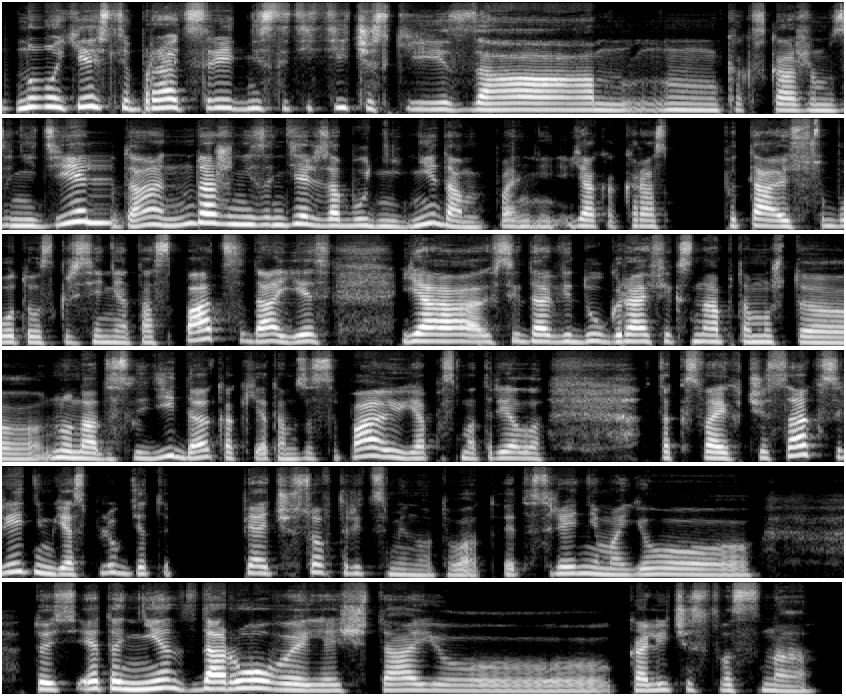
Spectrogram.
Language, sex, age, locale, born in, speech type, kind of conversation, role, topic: Russian, female, 30-34, ru-RU, Russia, conversation, advice, user, Почему у меня нерегулярный режим сна и как его наладить?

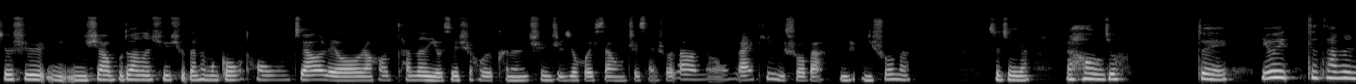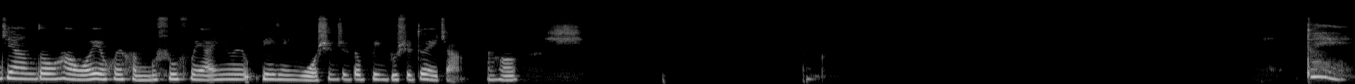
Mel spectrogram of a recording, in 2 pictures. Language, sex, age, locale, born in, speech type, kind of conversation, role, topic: Chinese, female, 25-29, zh-CN, China, conversation, podcast, guest, 你平时如何在独处和合作之间平衡时间？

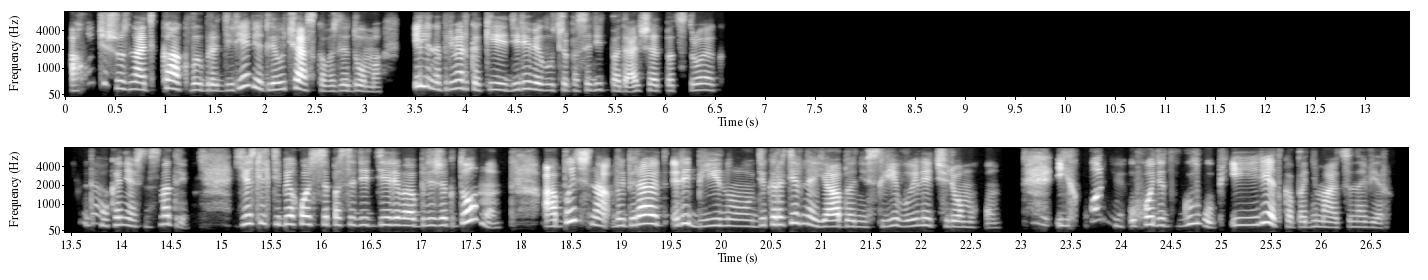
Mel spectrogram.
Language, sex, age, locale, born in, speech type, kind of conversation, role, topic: Russian, female, 40-44, ru-RU, Russia, read, expert-assistant, expert, Почему у некоторых деревьев корни растут над землёй?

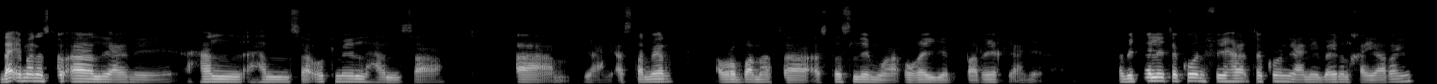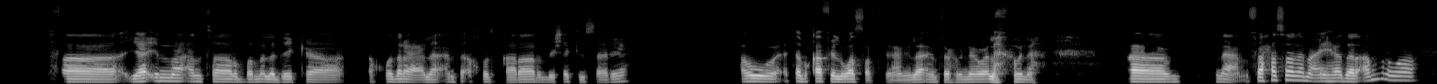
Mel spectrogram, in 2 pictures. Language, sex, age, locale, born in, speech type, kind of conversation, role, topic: Arabic, male, 30-34, ar-MA, Morocco, conversation, unstructured, none, إزاي تفضل محافظ على حماسك عشان تحقق أهدافك؟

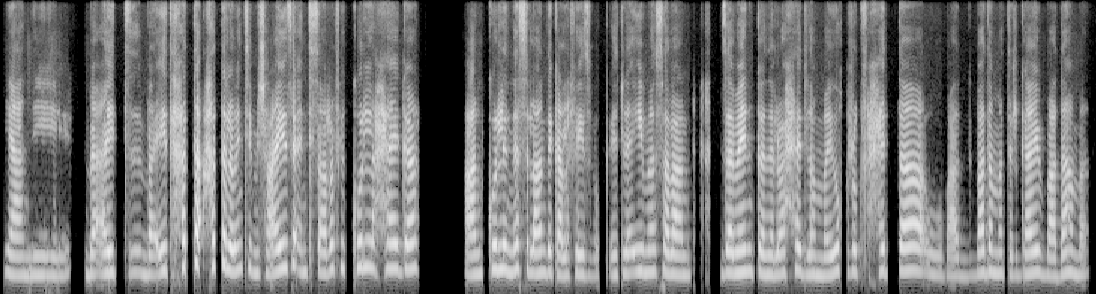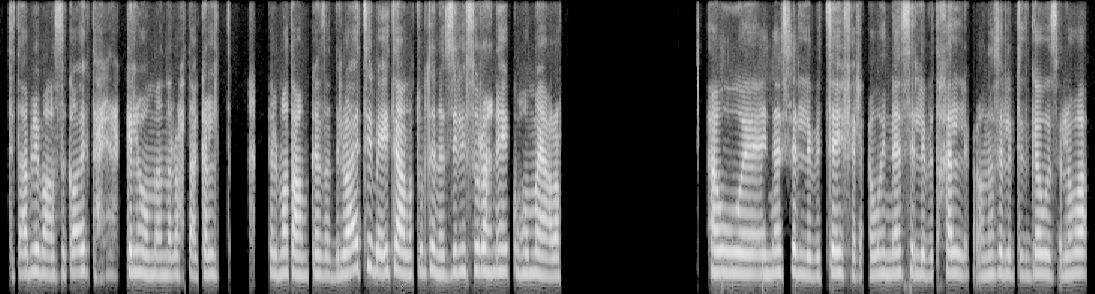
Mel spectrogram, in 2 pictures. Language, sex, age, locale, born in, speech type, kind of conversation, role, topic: Arabic, female, 20-24, ar-EG, Egypt, conversation, unstructured, none, إزاي التكنولوجيا بتأثر على عاداتنا اليومية؟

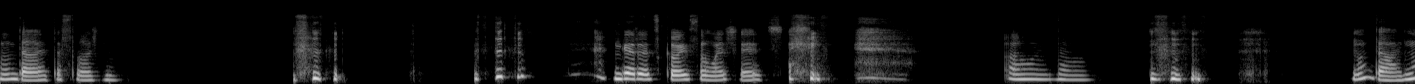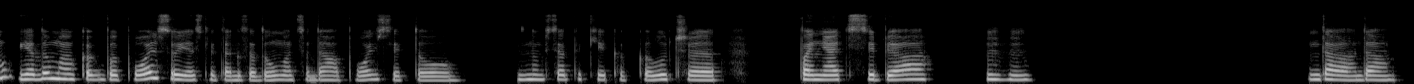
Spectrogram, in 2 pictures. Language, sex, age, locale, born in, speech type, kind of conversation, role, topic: Russian, female, 35-39, ru-RU, Ukraine, conversation, unstructured, none, Как ты обычно справляешься со стрессом в повседневной жизни?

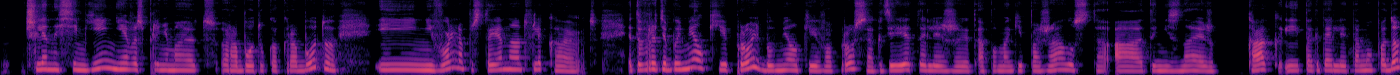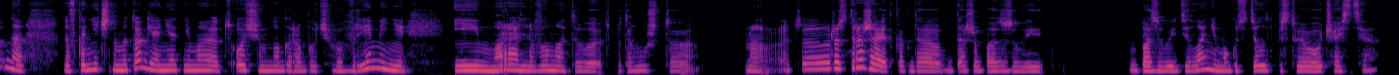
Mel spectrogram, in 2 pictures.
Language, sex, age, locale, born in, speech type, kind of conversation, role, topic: Russian, female, 30-34, ru-RU, Russia, conversation, advice, user, Как справиться со сложностями концентрации при работе из дома и постоянными отвлечениями?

